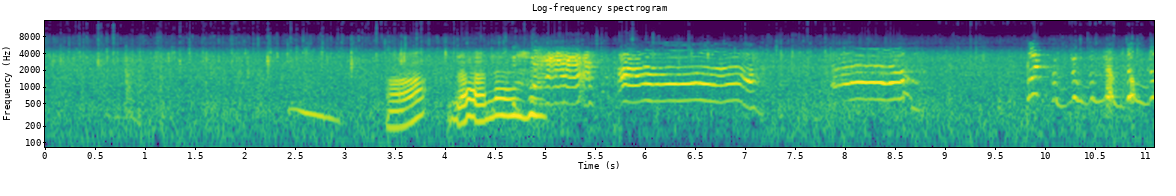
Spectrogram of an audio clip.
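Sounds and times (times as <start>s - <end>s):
steady rain: 0.0s - 11.0s
young child squealing: 4.9s - 7.2s, 7.8s - 8.8s, 9.8s - 11.0s.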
